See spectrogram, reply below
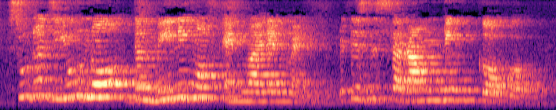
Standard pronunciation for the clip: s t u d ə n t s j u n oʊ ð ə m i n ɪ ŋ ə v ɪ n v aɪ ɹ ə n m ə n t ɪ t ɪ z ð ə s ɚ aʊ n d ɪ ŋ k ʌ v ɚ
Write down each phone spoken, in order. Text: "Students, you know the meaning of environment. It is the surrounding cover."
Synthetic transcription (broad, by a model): s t u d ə n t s j u n oʊ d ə m i n ɪ ŋ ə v ɪ n v aɪ ɹ ə n m ə n t ɪ t ɪ z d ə s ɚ aʊ n d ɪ ŋ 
